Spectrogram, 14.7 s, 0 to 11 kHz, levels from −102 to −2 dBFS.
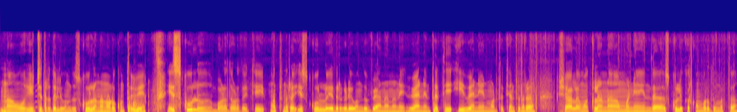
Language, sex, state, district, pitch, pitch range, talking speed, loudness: Kannada, male, Karnataka, Belgaum, 140 Hz, 135-140 Hz, 140 wpm, -16 LUFS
